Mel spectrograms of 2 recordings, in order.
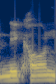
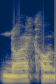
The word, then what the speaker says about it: Nikon: So a really quick example is you can buy a Nikon or Nikon, as some will pronounce it, a Nikon camera with 4K capability.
